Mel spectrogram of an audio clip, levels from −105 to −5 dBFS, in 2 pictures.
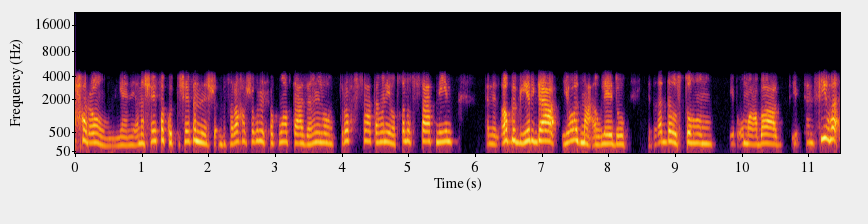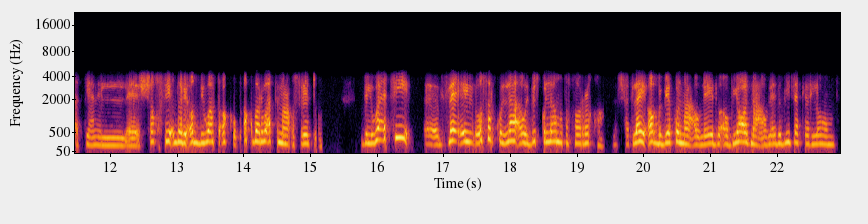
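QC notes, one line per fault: Throughout, Opus voice compression: the speech is squeezed into a narrow band with nothing above about 4.4 kHz, so it sounds muffled and phone-like, and the damage is heavy. The voice comes out hoarse and a bit robotic because the excitation is coded very coarsely by the linear-prediction coder. That combination points to Opus running narrowband SILK at a starved bitrate, somewhere around 6 kbps, probably with long 60 ms frames.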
